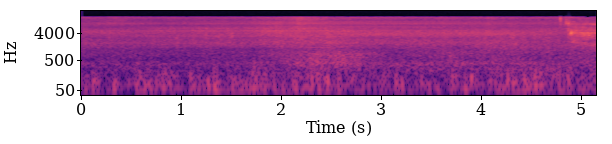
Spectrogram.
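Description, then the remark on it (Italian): Sea waves wash steadily against the shore, a continuous rushing surf with a low rumble and some gusty wind noise, moderately loud, with no voices. “Fai in modo che il tuo respiro piano piano diventi sempre più calmo e più lento e ascolta queste meravigliose onde del mare.”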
